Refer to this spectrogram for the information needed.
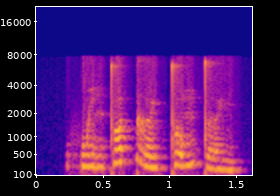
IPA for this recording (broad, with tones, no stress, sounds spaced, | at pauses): h w ḭ˧˨ n t̪ o˦˥ t̚ ɣ ə̤˨˩ j t̪ o̰˧˥ m t̪ ə̤˨˩ j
